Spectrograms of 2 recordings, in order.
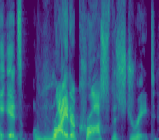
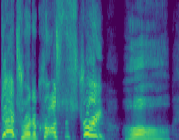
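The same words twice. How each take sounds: First: Said in the usual way. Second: Very high, loud shout of surprise; shouted discovery. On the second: Retold or imitated. Reporter spotting the address on the list, shouting in excitement. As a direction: yell it at the top of the voice.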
